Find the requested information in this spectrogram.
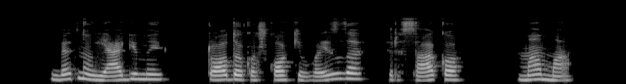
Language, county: Lithuanian, Klaipėda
